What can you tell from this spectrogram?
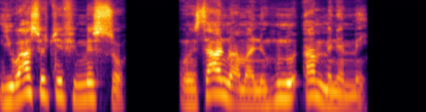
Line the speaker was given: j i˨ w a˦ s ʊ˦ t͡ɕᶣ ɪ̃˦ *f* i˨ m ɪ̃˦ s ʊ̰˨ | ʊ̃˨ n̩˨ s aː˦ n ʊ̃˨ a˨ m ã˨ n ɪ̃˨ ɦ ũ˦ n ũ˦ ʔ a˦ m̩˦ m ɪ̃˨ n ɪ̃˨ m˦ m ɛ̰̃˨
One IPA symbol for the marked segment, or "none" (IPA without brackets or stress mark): f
